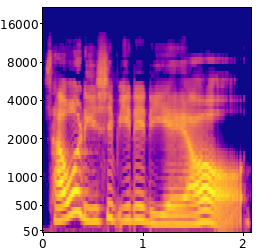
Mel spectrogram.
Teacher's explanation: you're hearing bil instead of il is because of the carryover sound in batchim going to the next door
